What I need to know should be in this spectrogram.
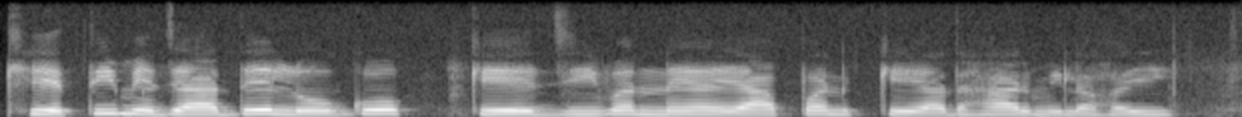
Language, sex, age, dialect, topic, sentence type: Magahi, female, 41-45, Central/Standard, agriculture, statement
